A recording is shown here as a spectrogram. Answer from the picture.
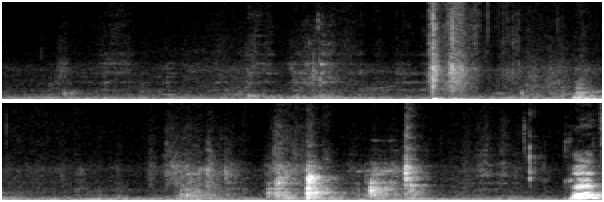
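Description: Wooden felting roller bars being handled and set down on the table: a few sharp wooden knocks and clacks, one about two seconds in and a small cluster near the end.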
